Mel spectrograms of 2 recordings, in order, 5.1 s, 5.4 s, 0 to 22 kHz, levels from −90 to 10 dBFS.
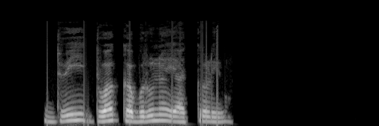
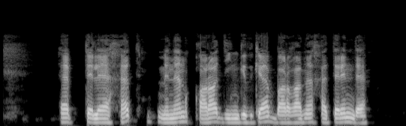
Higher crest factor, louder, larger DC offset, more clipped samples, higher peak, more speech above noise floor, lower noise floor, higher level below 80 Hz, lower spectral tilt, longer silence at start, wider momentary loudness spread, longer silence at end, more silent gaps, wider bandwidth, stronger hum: first, 20 dB vs 14 dB; second, -20 LUFS vs -15 LUFS; neither; neither; about the same, -2 dBFS vs 0 dBFS; first, over 71 dB vs 53 dB; first, under -90 dBFS vs -67 dBFS; about the same, -60 dBFS vs -56 dBFS; about the same, -9.5 dB/octave vs -8.5 dB/octave; second, 0.6 s vs 0.8 s; first, 14 LU vs 5 LU; first, 1.95 s vs 0.55 s; neither; first, 8.4 kHz vs 6.8 kHz; neither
